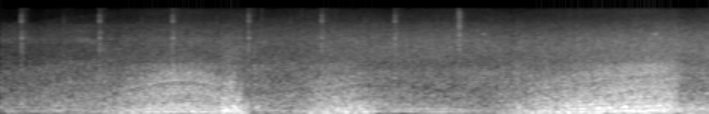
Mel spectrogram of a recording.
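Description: A bus engine revs up and pulls away, rising in pitch.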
